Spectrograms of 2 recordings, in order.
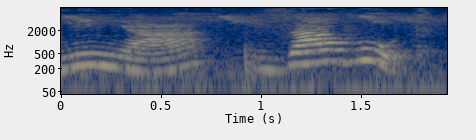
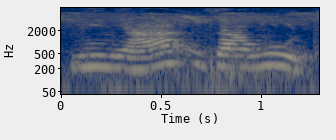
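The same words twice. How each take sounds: First: Зовут said as zavut, with the unstressed o as a; Меня зовут with a for o. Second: Меня зовут said smoothly at normal speed; Меня зовут run together naturally; Меня зовут, plain model; model phrase. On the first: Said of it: "we pronounce O without stress, like A". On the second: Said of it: "That's why we say". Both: Shown as a demonstration.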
